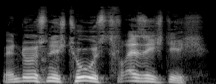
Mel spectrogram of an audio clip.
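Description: A man's voice: on the high side, big pitch swings, measured pace, gravelly, pitched above the performer's own voice, full character voice. A man voicing a cunning evil wolf in a fairy tale reading, speaking in a sly coaxing way. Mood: threatening. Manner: sly coaxing, then threatening. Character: cunning evil male wolf, disguising his voice.

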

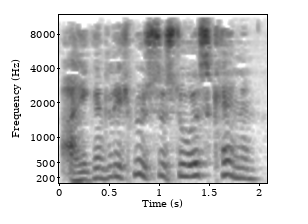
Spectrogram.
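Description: A man voicing a small, cheeky, excitable blue bird in a storybook reading, in a high chirpy voice. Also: moderate pace, slightly rough.

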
